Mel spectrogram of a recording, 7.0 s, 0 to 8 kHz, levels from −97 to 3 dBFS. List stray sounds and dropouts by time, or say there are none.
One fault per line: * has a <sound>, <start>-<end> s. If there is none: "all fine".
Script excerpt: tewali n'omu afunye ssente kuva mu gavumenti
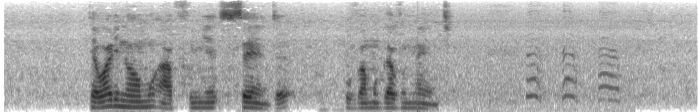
* has a laugh, 4.8-6.3 s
